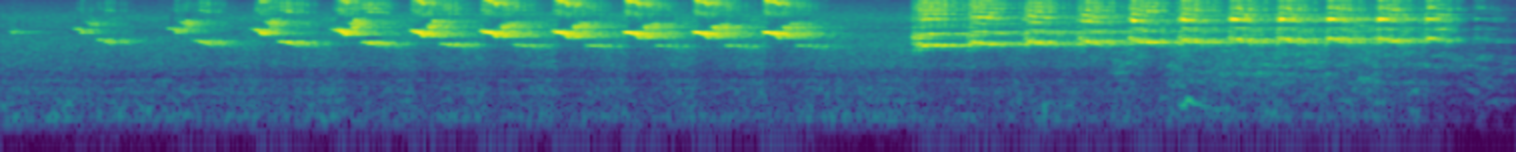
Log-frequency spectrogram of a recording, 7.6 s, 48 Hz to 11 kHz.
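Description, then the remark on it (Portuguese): Birdsong heard in a toilet at a stop along the A1: birds chirp steadily in rapid, evenly repeating bursts, the phrases turning quicker and denser partway through, over a soft background hiss with no one speaking. “Eu pensei, passarinhos, que agradável.”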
